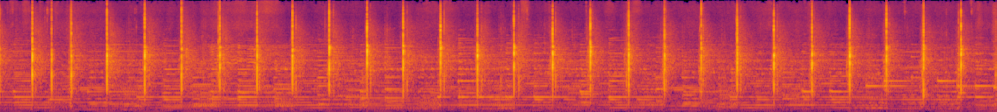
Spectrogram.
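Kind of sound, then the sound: crowd, rhythmic hand clapping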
